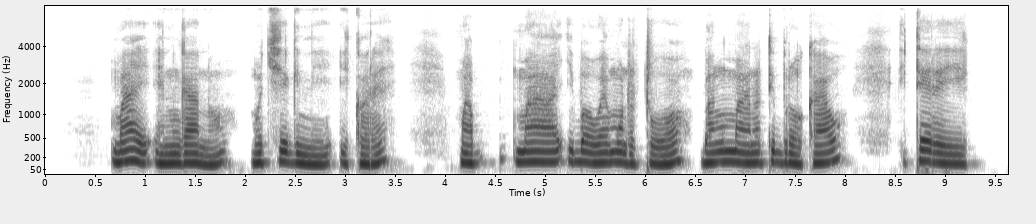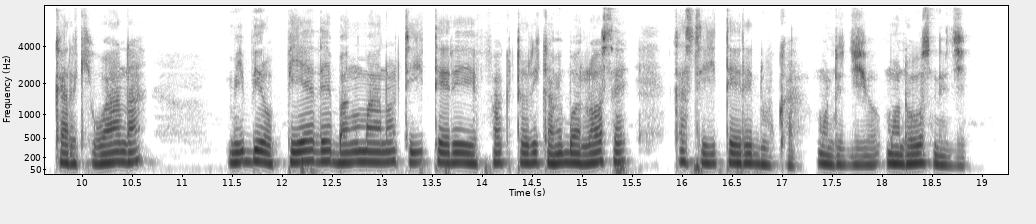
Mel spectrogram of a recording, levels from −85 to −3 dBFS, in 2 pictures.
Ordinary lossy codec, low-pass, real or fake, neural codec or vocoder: none; none; real; none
